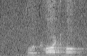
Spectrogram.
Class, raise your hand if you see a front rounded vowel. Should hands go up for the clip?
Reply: no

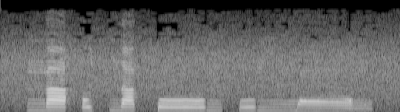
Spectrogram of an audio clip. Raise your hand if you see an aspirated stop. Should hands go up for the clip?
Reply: no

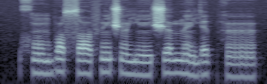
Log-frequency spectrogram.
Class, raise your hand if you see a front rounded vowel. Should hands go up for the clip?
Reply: yes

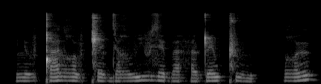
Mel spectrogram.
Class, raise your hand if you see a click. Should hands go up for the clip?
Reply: yes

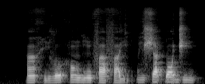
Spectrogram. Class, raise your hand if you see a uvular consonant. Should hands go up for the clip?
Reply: no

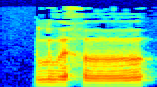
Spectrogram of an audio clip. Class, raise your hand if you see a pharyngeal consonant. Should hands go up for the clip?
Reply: no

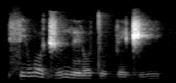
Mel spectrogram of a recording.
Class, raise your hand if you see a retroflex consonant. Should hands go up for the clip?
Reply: no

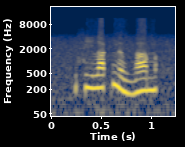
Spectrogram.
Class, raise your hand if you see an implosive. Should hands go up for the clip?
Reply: no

